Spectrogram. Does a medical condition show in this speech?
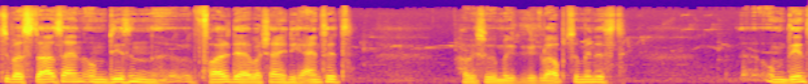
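Yes: Parkinson's disease; now walks with crutches.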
